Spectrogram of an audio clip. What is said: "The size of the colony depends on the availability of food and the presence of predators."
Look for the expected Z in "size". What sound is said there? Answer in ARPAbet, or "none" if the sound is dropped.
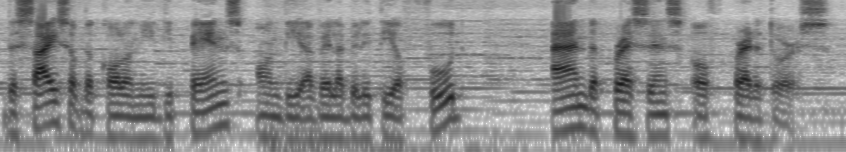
S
